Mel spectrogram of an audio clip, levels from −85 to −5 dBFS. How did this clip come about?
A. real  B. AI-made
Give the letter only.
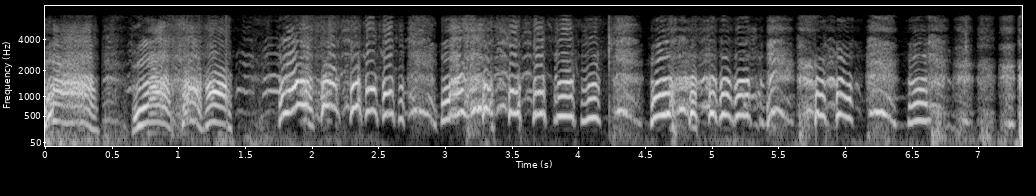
B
